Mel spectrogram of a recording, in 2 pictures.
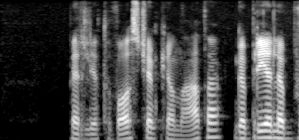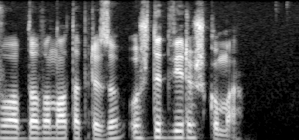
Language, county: Lithuanian, Šiauliai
